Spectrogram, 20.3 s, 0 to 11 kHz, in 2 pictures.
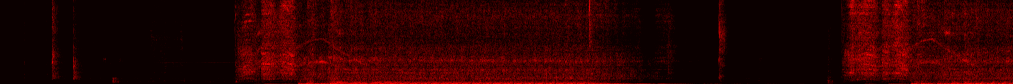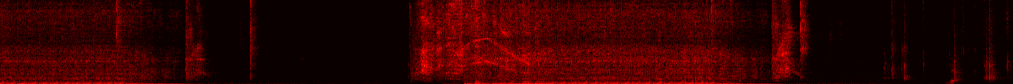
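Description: A Yamaha MT01 motorbike, fresh from a starter solenoid replacement, gives three loud, close bursts of engine noise, each lasting about four seconds, separated by short quiet gaps.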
